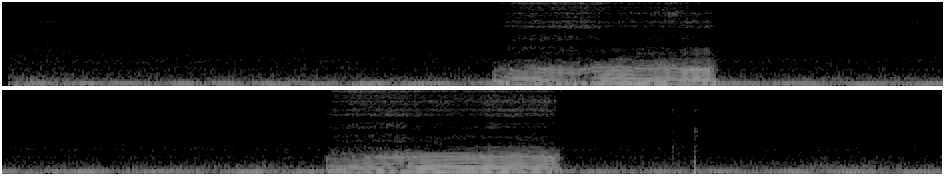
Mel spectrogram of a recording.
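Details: Sleeping puppy snoring: two high, whistly snores about five seconds apart over a steady low hum.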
